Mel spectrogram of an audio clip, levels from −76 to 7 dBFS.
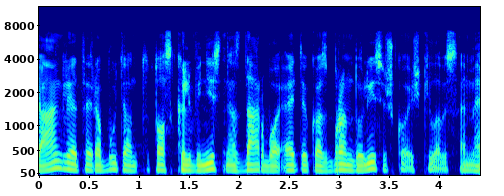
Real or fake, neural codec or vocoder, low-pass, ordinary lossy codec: real; none; 7.2 kHz; Opus, 64 kbps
